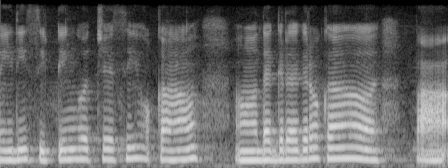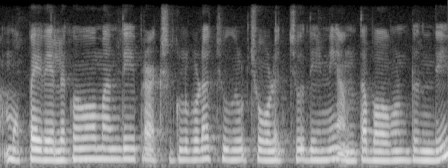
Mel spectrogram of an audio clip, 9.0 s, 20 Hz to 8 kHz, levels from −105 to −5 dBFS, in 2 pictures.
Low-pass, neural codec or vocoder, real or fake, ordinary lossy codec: 7.2 kHz; none; real; none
